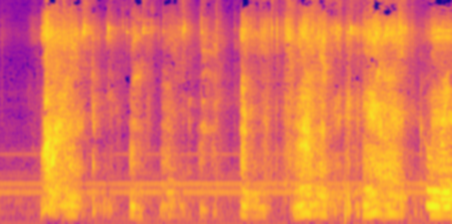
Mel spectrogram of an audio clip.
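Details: Female corgi wearing a Thundershirt, upset while trying to get out of the velcro garment; harsh, raspy growls and wheezy grunts in uneven bursts, with a person speaking nearby.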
